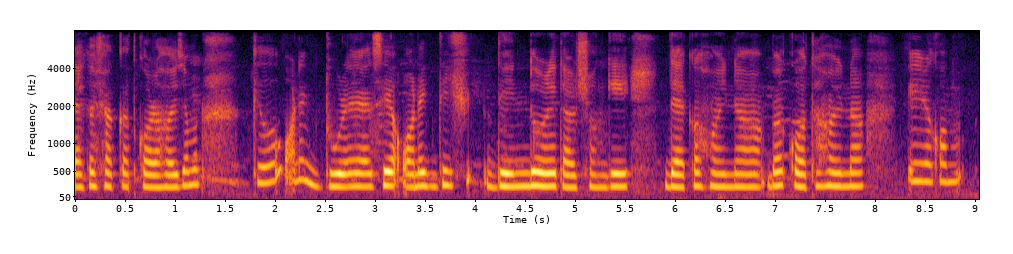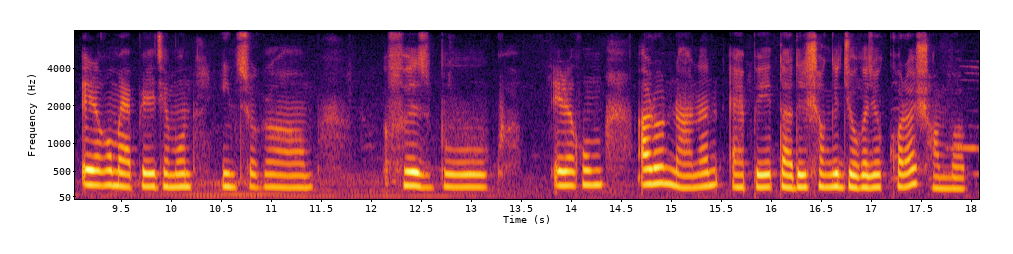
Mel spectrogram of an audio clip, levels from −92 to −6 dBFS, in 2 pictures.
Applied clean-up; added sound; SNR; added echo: none; none; none; none.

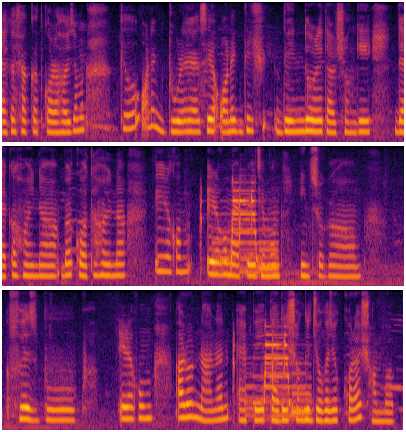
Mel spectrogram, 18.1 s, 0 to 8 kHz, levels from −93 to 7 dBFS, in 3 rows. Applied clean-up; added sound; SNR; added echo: none; Guitar; 3 dB; none.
